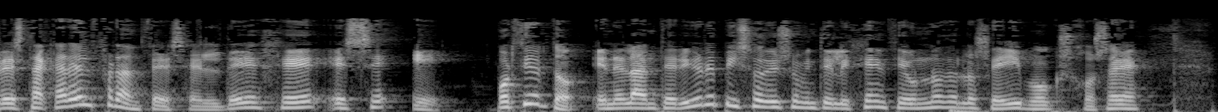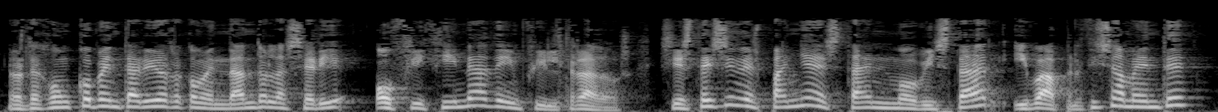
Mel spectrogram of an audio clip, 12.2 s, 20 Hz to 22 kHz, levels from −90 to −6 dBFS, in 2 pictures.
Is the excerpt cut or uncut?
cut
